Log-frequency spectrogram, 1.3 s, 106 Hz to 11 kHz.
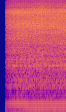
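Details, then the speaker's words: Renault 11 Junior 1.4 engine after rebuild, push-started due to starter problems, running from a temporary fuel can, smoke from washed engine parts: steady low hum, even unbroken idle with a smooth hiss, no knocks or misses; idling cleanly. "Y bueno, tuvimos que empujarlo porque tenemos problemas con el arranque. Ustedes lo escuchan como suena. Terminar de hacerle algunos retoquecitos, pero bueno, quedó en marcha el 11."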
